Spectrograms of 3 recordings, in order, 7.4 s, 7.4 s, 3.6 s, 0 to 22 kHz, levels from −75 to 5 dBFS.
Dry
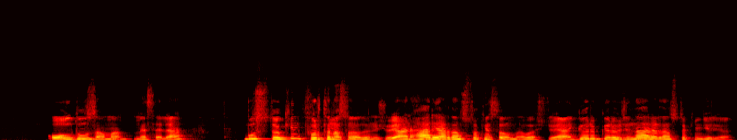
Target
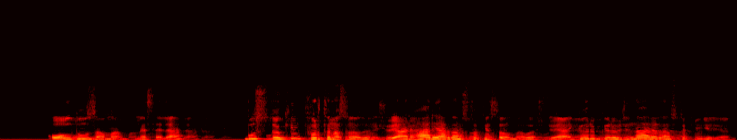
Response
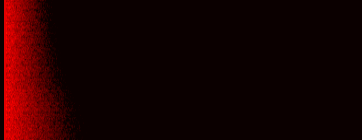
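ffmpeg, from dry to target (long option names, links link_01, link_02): -filter_complex "[0:a]adynamicequalizer=threshold=0.00562:dfrequency=2600:dqfactor=0.81:tfrequency=2600:tqfactor=0.81:attack=5:release=100:ratio=0.375:range=2.5:mode=cutabove:tftype=bell,aeval=exprs='val(0)+0.00398*(sin(2*PI*50*n/s)+sin(2*PI*2*50*n/s)/2+sin(2*PI*3*50*n/s)/3+sin(2*PI*4*50*n/s)/4+sin(2*PI*5*50*n/s)/5)':channel_layout=same,asplit=4[link_01][link_02][link_03][link_04];[link_02]adelay=177,afreqshift=-51,volume=-15dB[link_05];[link_03]adelay=354,afreqshift=-102,volume=-24.1dB[link_06];[link_04]adelay=531,afreqshift=-153,volume=-33.2dB[link_07];[link_01][link_05][link_06][link_07]amix=inputs=4:normalize=0,volume=-8.5dB"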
